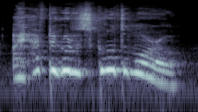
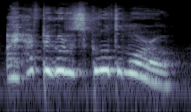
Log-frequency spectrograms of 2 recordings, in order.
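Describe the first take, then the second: First: It is said in a panicked voice. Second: The same.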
